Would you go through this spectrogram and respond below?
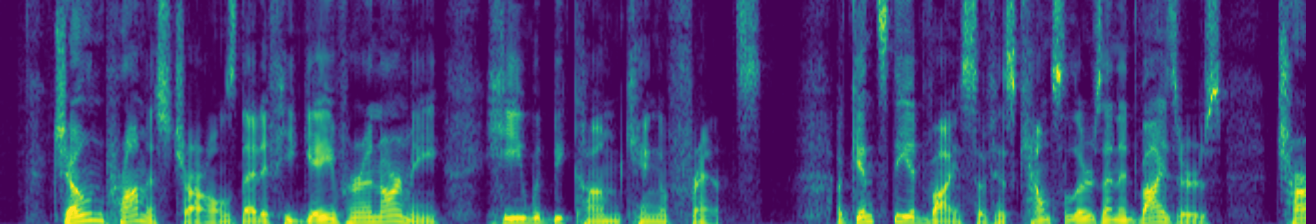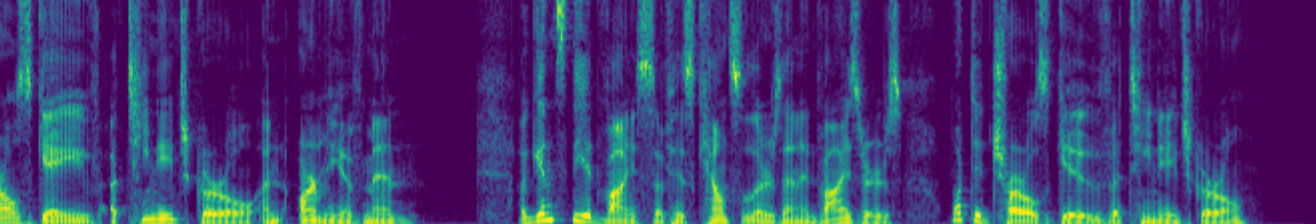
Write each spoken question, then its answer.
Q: Against the advice of his counselors and advisors, what did Charles give a teenage girl?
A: Against the advice of his counselors and advisors, Charles gave a teenage girl an army of men.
